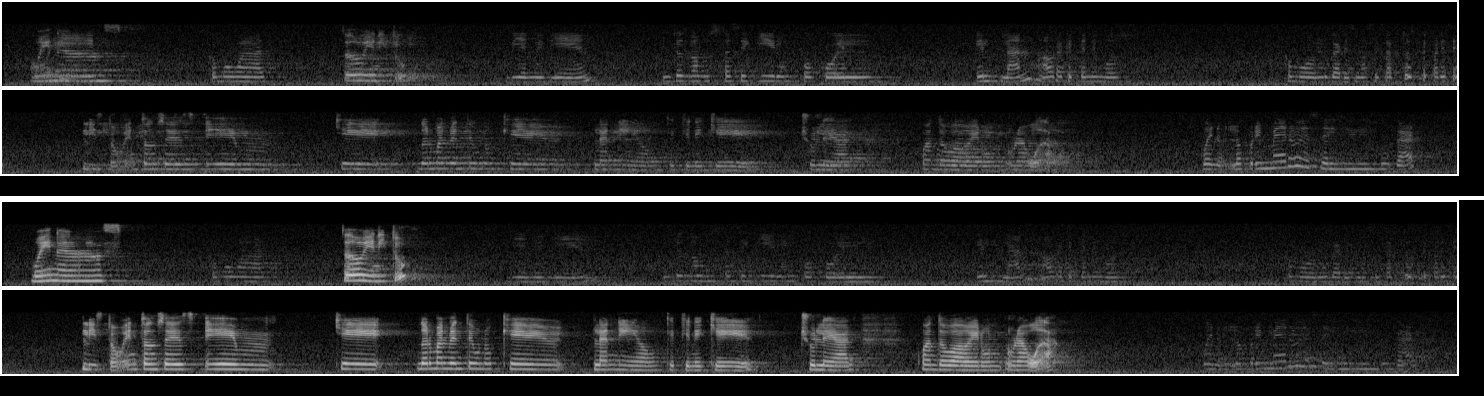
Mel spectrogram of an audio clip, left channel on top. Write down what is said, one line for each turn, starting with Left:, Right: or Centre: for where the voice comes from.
Right: Buenas,
Left: Hola, ¿cómo vas?
Right: ¿todo bien? ¿Y tú?
Left: Bien, muy bien. Entonces vamos a seguir un poco el, el plan ahora que tenemos como lugares más exactos, ¿te parece?
Right: Listo. Entonces, em, que normalmente uno que planea o que tiene que chulear cuando va a haber un- una boda.
Left: Bueno, lo primero es el lugar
